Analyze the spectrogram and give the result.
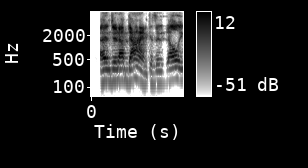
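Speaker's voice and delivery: ordinary talk, nothing marked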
